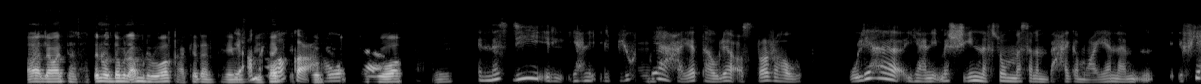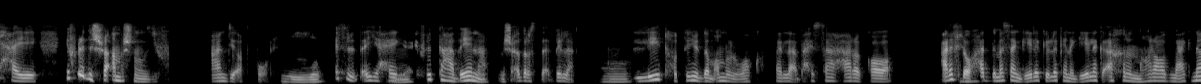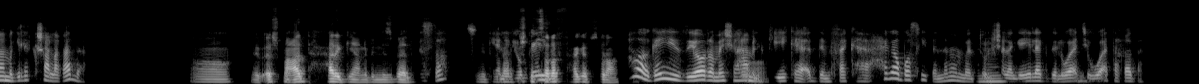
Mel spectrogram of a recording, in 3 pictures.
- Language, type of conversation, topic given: Arabic, podcast, إنت بتحب تستقبل الضيوف ولا بتتقلق من اللمة؟
- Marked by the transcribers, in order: distorted speech; unintelligible speech; unintelligible speech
